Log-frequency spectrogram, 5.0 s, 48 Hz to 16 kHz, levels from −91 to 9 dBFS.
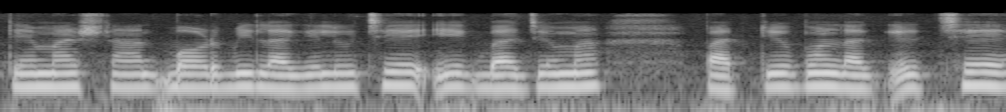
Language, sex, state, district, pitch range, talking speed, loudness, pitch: Gujarati, female, Gujarat, Valsad, 165-180 Hz, 145 wpm, -14 LUFS, 175 Hz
